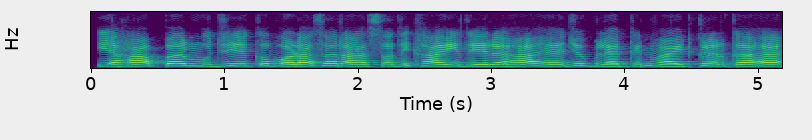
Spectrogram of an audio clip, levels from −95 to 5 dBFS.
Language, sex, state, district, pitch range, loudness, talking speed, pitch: Hindi, female, Odisha, Nuapada, 270-305 Hz, -15 LUFS, 210 wpm, 285 Hz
